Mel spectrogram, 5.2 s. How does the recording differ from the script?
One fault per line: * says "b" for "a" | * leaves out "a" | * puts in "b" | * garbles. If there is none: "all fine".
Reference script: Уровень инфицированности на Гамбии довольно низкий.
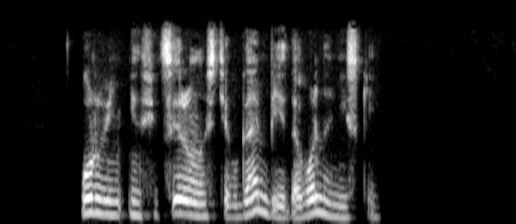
* says "в" for "на"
